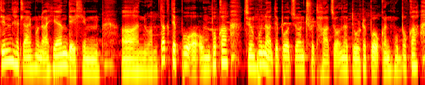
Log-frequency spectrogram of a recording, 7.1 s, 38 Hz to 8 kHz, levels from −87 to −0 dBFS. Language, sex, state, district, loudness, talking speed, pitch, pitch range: Mizo, male, Mizoram, Aizawl, -18 LUFS, 235 wpm, 110 Hz, 95-130 Hz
